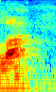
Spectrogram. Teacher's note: durante a produção da vogal a a úvula Deverá estar levantada Portanto o ar não terá acesso à cavidade nasal e não haverá ressonância nessa cavidade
